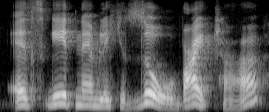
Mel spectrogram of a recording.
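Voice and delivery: loud, slow Hatter voice; big, drawn-out storybook eccentric; Mad Hatter. A narrator's reading. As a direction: declaim it slowly and loudly.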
